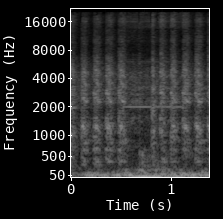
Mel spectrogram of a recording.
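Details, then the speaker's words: 2007 Toyota Tacoma, relays and fuses OK, fuel line dry: rapid even cranking with a few weak attempts to catch after fuel added; won't start, fuel pump dead even after tapping it. "Wala to. Yung tuyo sira ang fuel pump. Pinukpok ko na yun pero wala pa ah."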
